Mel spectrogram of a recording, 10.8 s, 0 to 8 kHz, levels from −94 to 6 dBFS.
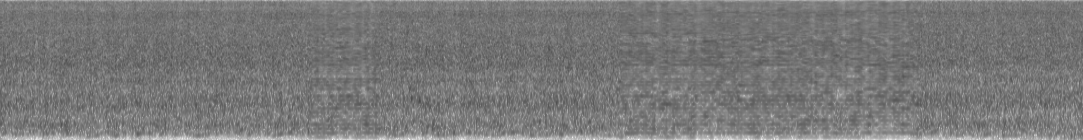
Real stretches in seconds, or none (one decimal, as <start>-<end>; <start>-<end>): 0.0-3.1; 3.8-6.2; 9.2-10.8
